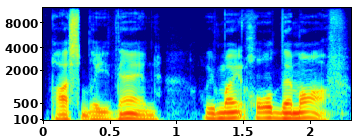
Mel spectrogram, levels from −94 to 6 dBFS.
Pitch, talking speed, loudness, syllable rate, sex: 105 Hz, 180 wpm, -17 LUFS, 4.8 syllables/s, male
